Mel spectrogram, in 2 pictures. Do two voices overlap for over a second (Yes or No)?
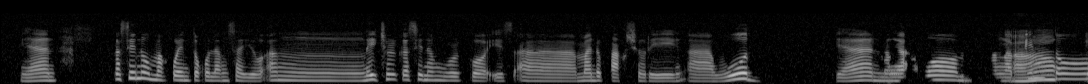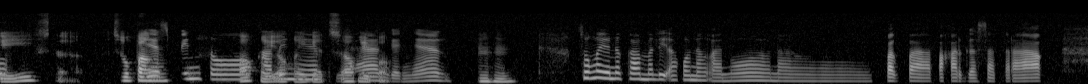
Yes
